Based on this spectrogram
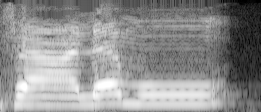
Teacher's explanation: ميم ساكنة جاء بعدها الفاء إظهار شفوي، بل هو من أشد حالات الإظهار الشفوي. واحذر لدى واو وفاء أن تختفي.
